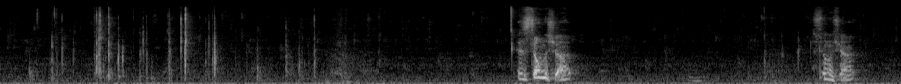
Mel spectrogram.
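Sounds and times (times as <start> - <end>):
thin plastic water bottle crinkling while being squeezed: 0.3 - 3.7
speech: 5.2 - 5.8, 8.2 - 8.6.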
